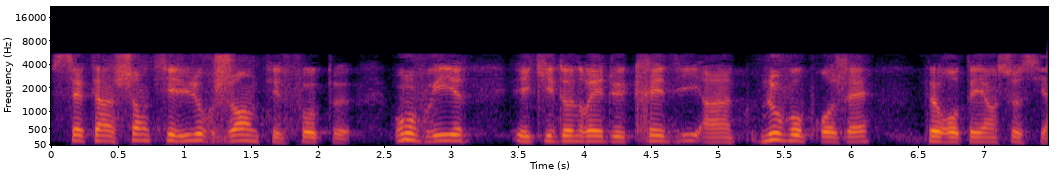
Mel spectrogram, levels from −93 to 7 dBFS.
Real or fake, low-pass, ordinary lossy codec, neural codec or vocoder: fake; 5.4 kHz; MP3, 32 kbps; codec, 24 kHz, 0.9 kbps, WavTokenizer, medium speech release version 2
